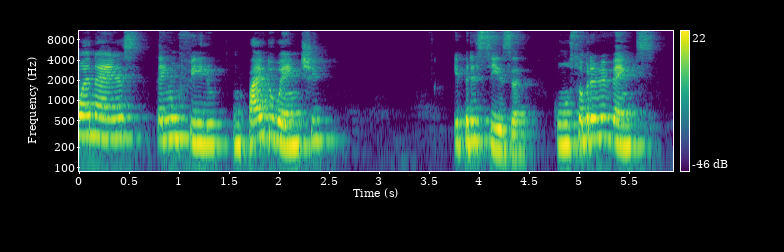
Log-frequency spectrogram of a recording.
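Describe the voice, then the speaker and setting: A woman's voice: fairly high pitch, roomy sound. A woman teaching a recorded lesson to her viewers, explaining step by step and speaking to them directly. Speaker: literature teacher.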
